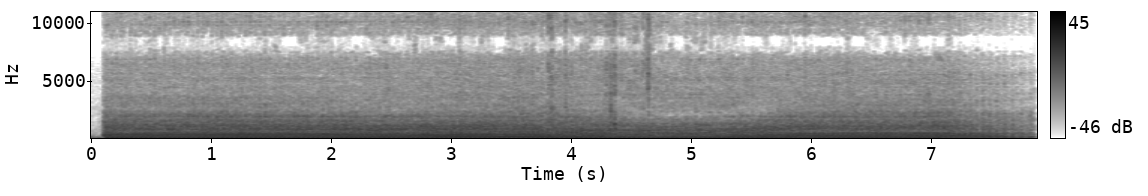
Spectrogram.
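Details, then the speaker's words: Troy-Bilt TB280ES mower, cold, first pull after replacing a rusted broken safety cable: catches at once and holds a steady, even drone about seven seconds; runs healthy. "And that's that first pull. Still going strong. Easy fix."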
